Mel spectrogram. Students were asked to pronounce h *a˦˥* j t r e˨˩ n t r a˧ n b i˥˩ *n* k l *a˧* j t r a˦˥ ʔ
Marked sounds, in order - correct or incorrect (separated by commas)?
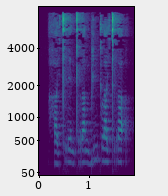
incorrect, correct, correct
